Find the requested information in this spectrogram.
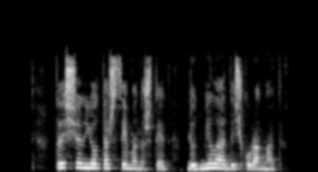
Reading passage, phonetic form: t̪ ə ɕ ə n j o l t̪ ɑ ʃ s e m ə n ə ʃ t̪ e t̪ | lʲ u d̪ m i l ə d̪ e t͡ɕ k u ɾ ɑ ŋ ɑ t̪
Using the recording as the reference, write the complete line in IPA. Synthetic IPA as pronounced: t̪ ə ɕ ə n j o l t̪ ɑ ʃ s e m ə n ə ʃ t̪ e t̪ | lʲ u d̪ m i l ɑ d̪ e t͡ɕ k u ɾ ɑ ŋ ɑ t̪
